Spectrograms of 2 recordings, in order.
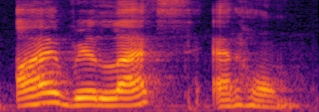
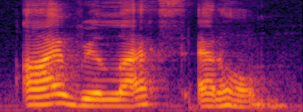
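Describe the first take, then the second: No difference in how they are said.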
